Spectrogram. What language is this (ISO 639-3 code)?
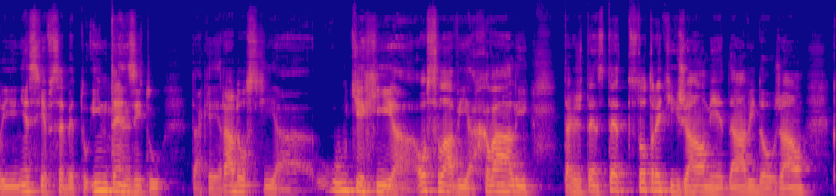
slk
